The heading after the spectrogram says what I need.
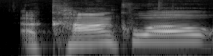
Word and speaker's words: Okonkwo: Okonkwo.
